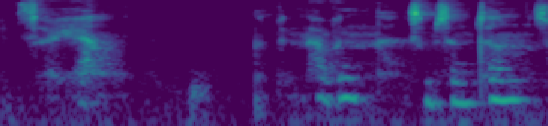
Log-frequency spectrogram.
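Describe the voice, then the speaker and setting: Quietly and at a fairly slow pace, a woman speaks in a room with audible echo and noticeable background noise. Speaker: vlogger. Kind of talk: personal vlog.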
